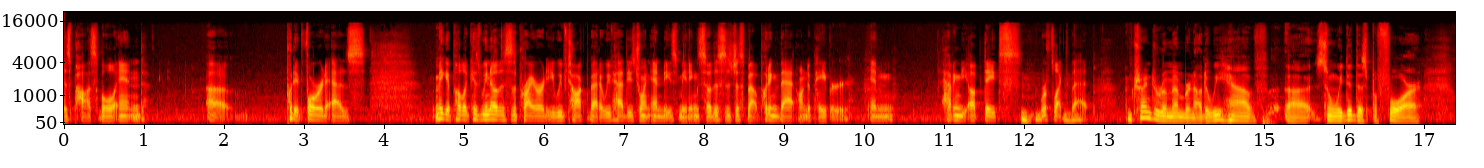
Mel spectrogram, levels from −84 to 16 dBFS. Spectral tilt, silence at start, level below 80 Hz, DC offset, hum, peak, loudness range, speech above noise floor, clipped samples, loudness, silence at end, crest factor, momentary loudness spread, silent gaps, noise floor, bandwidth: -5 dB/octave; 0 s; -58 dBFS; under 0.1%; none; -4 dBFS; 4 LU; 24 dB; under 0.1%; -23 LUFS; 0.05 s; 20 dB; 14 LU; none; -47 dBFS; 15.5 kHz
